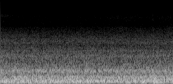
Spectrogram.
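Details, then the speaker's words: Ford Taurus/Mercury Sable over 20 years old, test drive after replacing the original lower ball joint: earlier roaring noise gone, steady even low road rumble with no speed-rising roar or hum, steering better; appears fixed. "the car is a whole lot quieter I don't hear a roaring noise like I did before so changing out that uh lower ball joint it seems seems to have fixed the problem"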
